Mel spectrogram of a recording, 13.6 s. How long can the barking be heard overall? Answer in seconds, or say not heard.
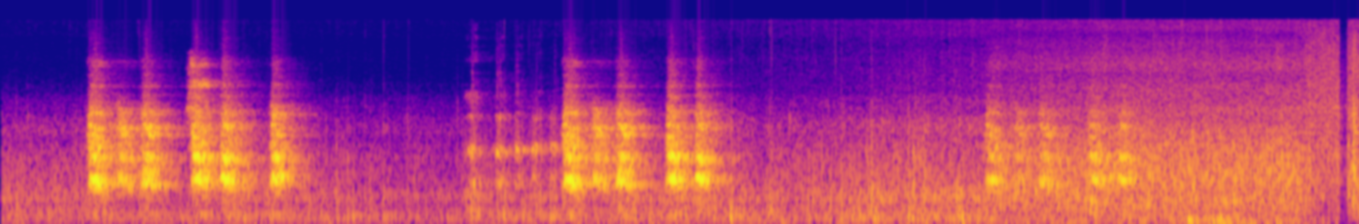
5 s.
